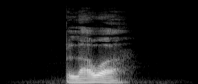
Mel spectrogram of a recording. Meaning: 1. comparative degree of blau 2. inflection of blau: strong/mixed nominative masculine singular 3. inflection of blau: strong genitive/dative feminine singular
- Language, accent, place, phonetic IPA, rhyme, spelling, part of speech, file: German, Germany, Berlin, [ˈblaʊ̯ɐ], -aʊ̯ɐ, blauer, adjective, De-blauer.ogg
